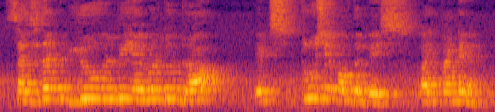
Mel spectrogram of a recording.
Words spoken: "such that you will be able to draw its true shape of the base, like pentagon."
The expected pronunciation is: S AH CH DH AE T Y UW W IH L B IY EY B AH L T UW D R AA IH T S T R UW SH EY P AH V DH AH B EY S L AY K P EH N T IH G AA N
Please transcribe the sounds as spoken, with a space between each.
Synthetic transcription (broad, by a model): S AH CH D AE T Y UW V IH L B IY EY B AH L T UW D R AA IH T S T R UW SH EY P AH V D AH B EY S L AY K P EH N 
